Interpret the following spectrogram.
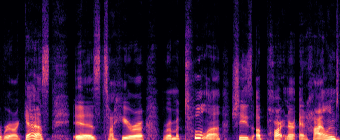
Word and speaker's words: Rehmatullah: So please welcome to the show, Tahira Rehmatullah. Hello. Hi. Am I pronouncing your last name right?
